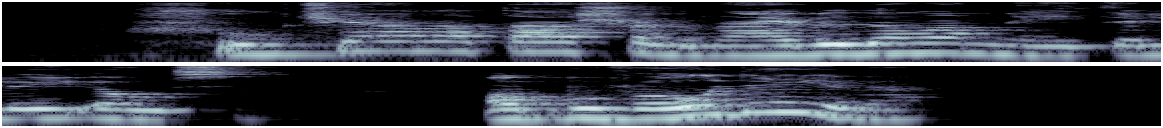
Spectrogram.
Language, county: Lithuanian, Vilnius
